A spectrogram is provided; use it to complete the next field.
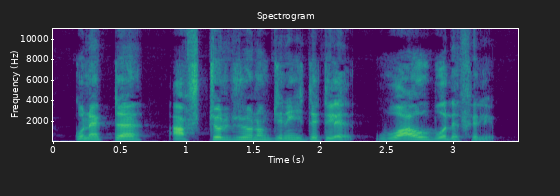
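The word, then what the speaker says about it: و: গোল হয়ে উঠেছে তো আমরা প্রথমে এটাকে বলবো ওয়াও এটাকে বলবো ওয়াও আমরা কিন্তু অনেক সময় আনন্দে খুশিতে কিংবা কোন একটা আশ্চর্যজনক জিনিস দেখলে ওয়াও বলে ফেলি হুম আমরা মনের অজান্তেই কিন্তু আরবি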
